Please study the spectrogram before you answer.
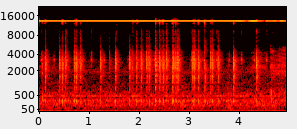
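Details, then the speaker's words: DIY Geiger counter with STS-5 (SBM-20-type) tube near americium-241 smoke-detector source, mostly alpha with beta/gamma decay products: sharp, irregular clicks come thick and fast, a high count rate. "this is a marine CM 241 from a smoke detector I believe it's one micro chain but it emits mostly alpha but some of its decay products amiss betas and gammas so we should be able to detect it a little bit here this is a definitely most potent sample"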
